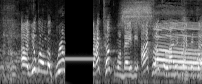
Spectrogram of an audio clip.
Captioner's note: beeps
